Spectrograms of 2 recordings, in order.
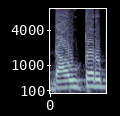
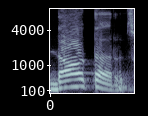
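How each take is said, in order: First: The first vowel sounds like 'ow' in cow. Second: The first vowel sounds like 'aw' in law. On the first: The speaker calls it wrong. "बहुत सारे लोग कैसे बोलते हैं? डाउटर बोलते हैं। तो इस तरीके से नहीं बोलना है, गलत हो जाएगा" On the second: The speaker calls it right. "इसको डॉटर बोलेंगे"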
